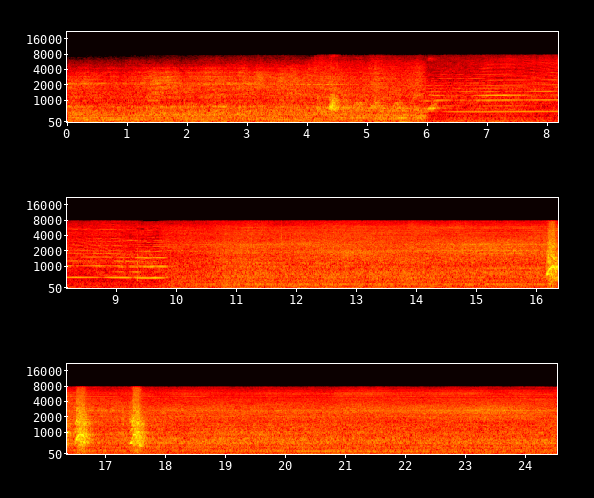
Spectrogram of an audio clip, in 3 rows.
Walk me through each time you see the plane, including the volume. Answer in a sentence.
You can hear the plane from 0.0 to 24.5 s, at a steady volume.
